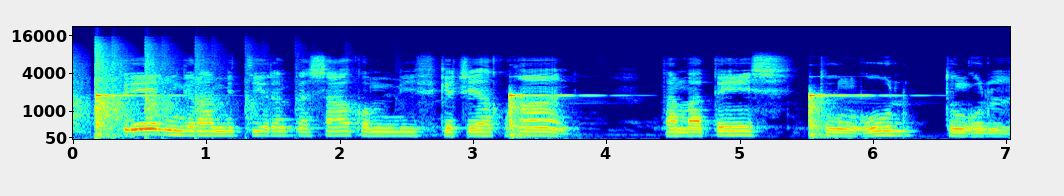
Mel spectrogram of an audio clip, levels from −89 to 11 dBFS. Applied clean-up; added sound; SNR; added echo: none; Piano + Clapping; 5 dB; none.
